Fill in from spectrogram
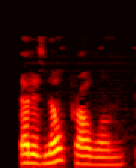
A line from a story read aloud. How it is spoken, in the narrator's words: said the undertaker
